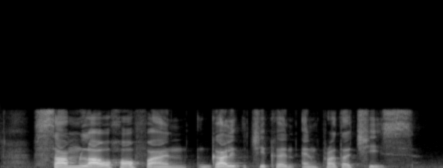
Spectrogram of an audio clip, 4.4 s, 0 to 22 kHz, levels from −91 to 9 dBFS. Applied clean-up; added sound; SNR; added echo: none; none; none; none.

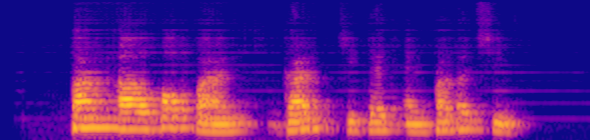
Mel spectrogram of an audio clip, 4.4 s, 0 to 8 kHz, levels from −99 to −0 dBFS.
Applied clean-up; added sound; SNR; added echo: neural mask model DeepFilterNet 3.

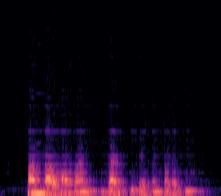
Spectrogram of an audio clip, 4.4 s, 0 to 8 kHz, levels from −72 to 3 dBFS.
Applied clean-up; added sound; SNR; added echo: neural separator model SepFormer DNS4.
